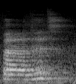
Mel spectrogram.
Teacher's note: deliberately placing the stress on the first syllable of his surname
